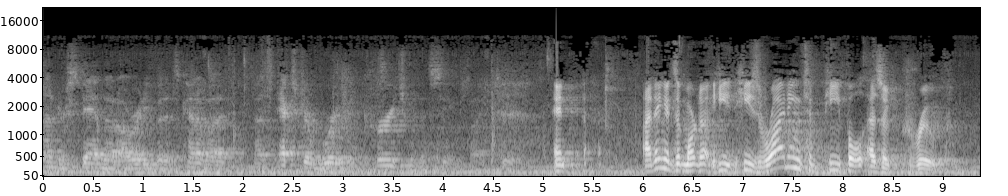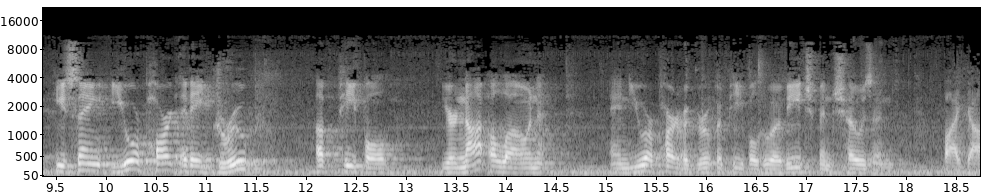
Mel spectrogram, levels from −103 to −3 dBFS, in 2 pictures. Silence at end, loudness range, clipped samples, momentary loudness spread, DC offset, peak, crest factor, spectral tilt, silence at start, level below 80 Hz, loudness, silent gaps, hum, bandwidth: 0 s; 9 LU; under 0.1%; 15 LU; under 0.1%; 0 dBFS; 20 dB; -6.5 dB/octave; 0 s; -42 dBFS; -20 LUFS; none; none; 11 kHz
